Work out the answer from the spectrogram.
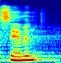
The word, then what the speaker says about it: salmon: about it exactly Tommy why is there an L why does English have letters that aren't meant to be pronounced it's because English is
